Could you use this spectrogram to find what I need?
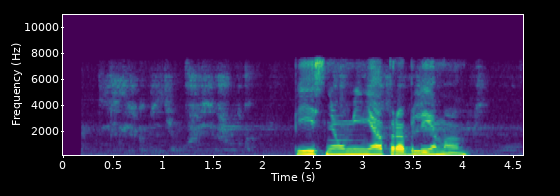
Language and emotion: Russian, neutral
